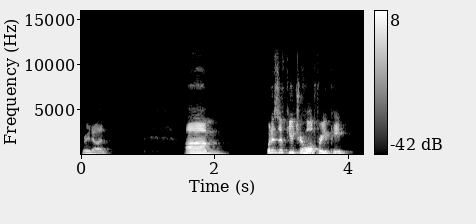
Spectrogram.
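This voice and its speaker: Bright, higher-voiced male interview host. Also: very animated, unhurried. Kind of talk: casual interview hosting. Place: video call.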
